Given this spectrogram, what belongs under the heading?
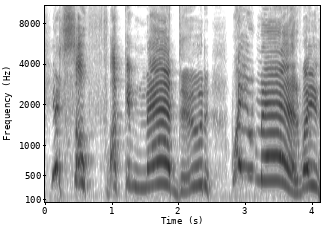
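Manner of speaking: high mocking taunt at someone raging. Viewer mocks a raging streamer, high and teasing. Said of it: "it's like".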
